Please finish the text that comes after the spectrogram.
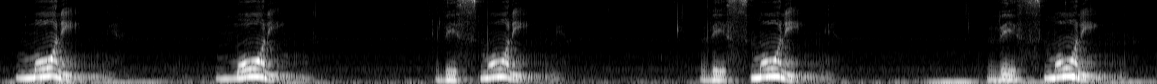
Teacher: Australians don't tend to say the letter R here like the Americans.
